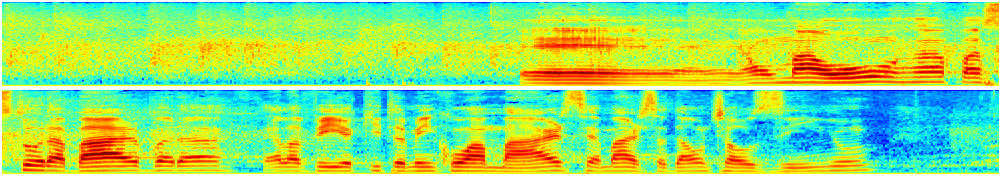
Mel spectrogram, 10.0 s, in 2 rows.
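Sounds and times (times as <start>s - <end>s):
crowd applause: 0.0s - 6.6s, 9.7s - 9.9s
speech: 2.6s - 9.4s.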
